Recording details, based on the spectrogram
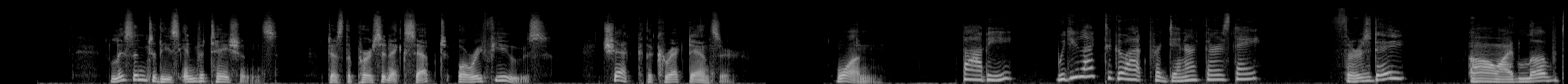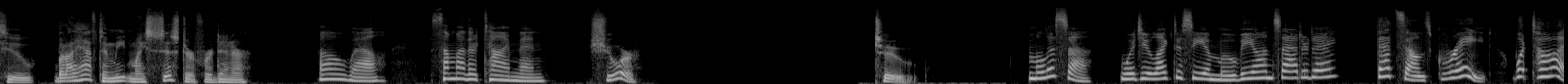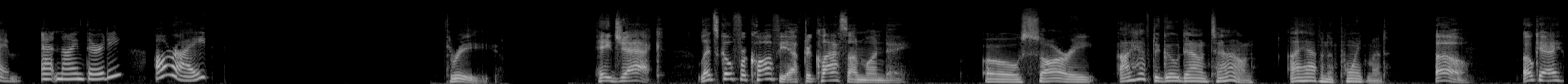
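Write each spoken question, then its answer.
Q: Does the person accept or refuse?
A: refuse

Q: Does the person accept or refuse?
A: accept

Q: Does the person accept or refuse?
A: refuse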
